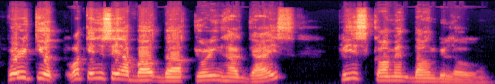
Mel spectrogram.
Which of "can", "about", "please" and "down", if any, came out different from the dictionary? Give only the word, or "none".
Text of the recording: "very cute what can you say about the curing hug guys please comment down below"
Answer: please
